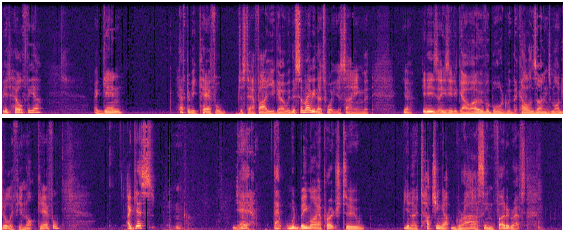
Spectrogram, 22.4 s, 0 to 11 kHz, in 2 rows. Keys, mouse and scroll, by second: 3.8-12.5 middle drag, 12.5 click.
